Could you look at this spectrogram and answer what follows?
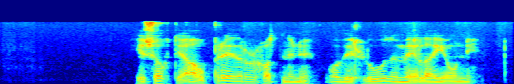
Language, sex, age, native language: Icelandic, male, 50-59, Icelandic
